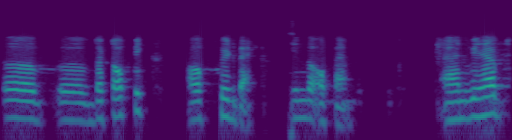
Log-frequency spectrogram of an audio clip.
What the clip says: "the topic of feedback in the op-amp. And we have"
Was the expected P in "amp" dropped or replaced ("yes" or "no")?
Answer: yes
